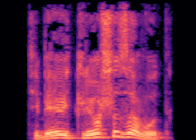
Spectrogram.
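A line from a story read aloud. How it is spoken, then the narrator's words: Cheerful, young girl. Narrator (Russian): продолжила все так же весело девчонка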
